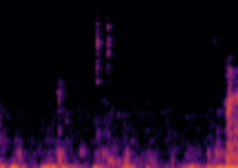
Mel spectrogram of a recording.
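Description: Faint computer mouse clicks, about half a second and about a second in, over a low room hum.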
